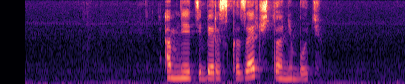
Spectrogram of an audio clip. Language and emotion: Russian, neutral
